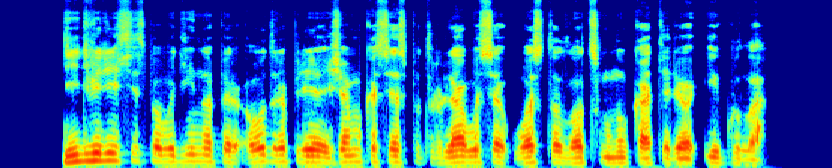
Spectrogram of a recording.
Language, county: Lithuanian, Utena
